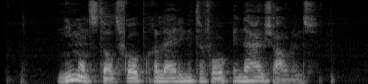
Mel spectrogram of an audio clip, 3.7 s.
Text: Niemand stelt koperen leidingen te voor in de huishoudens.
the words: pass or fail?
pass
